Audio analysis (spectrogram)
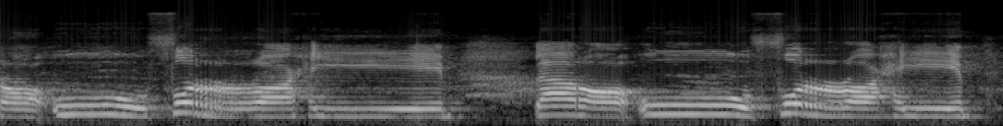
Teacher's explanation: roufur Rohim tanwin bertemu dengan huruf Pro kita baca kita masukkan kita membacanya dengan dimasukkan ke huruf ro tapi tidak berdengung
